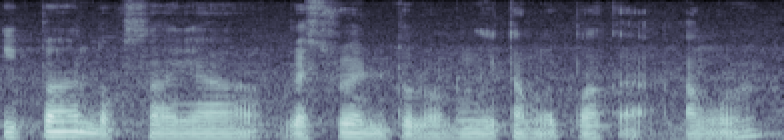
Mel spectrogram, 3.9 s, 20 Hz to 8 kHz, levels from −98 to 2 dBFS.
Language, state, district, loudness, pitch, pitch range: Ao, Nagaland, Dimapur, -21 LUFS, 90 Hz, 85-95 Hz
